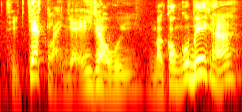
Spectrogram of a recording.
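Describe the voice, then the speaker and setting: Fussy dad, talks super fast, voice jumps all over, soft music behind. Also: male voice, medium pitch, sing-song, slightly rough. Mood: questioning. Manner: fast, exasperated, swoops into exclamations. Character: fussy, excitable middle-aged father. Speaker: father. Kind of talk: TV sitcom acting.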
